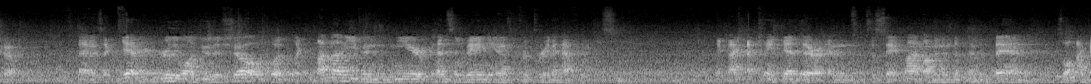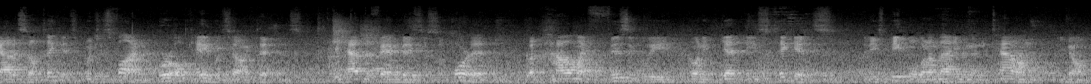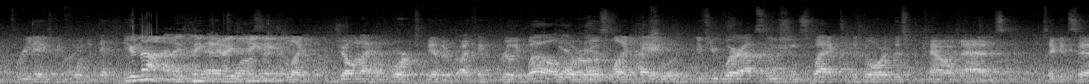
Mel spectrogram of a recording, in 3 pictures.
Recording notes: As part of the 2015 Electric City Music Conference, NEPA Scene presented a “State of the Scene” panel discussion in front of a live audience at the AfA Gallery in downtown Scranton.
